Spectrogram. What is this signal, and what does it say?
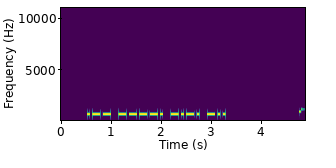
Morse code, heard as a keyed tone, about 23 wpm, 700 Hz. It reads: W9CD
